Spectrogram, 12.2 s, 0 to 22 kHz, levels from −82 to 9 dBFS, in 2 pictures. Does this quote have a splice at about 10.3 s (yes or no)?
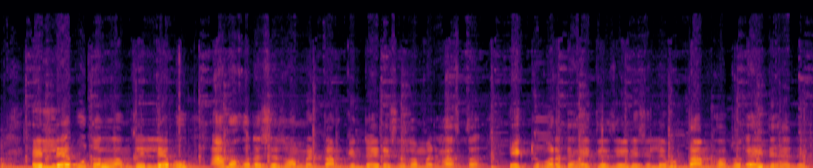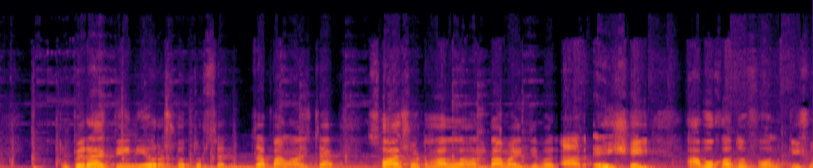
yes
